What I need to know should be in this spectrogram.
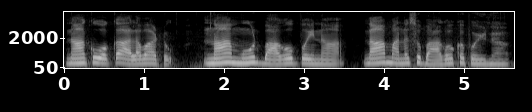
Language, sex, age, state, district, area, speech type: Telugu, female, 18-30, Andhra Pradesh, Vizianagaram, urban, spontaneous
